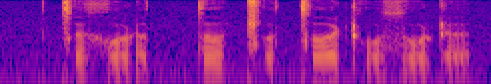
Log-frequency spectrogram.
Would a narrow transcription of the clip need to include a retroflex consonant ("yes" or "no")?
yes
